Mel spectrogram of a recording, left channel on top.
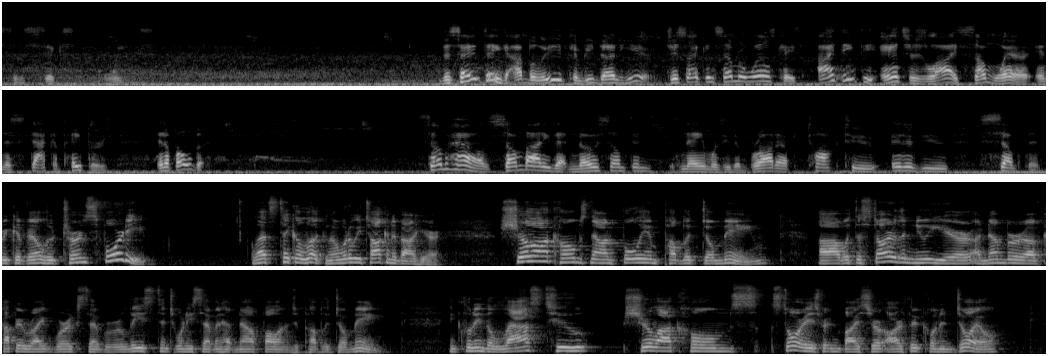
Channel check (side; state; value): both; different; correlation 0.00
